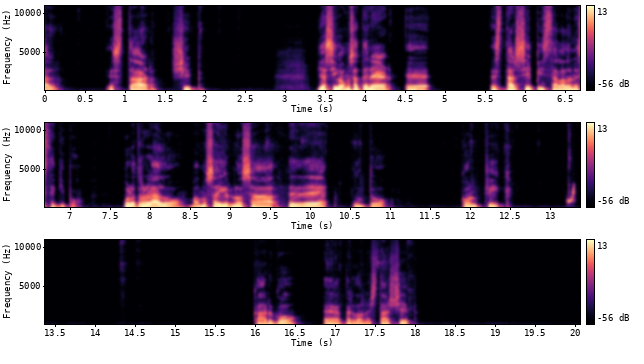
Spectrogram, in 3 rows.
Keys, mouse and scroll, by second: 0.0-2.4 typing, 7.5 super+Return, 9.2-20.0 typing.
